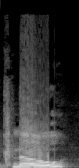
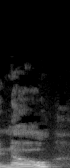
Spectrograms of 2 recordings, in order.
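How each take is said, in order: First: The initial K sound is pronounced. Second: The initial K sound is silent. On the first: The speaker calls it wrong. "We don't say kno" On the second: The speaker calls it right. "we say no"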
